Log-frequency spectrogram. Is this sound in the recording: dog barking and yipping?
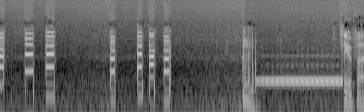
no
